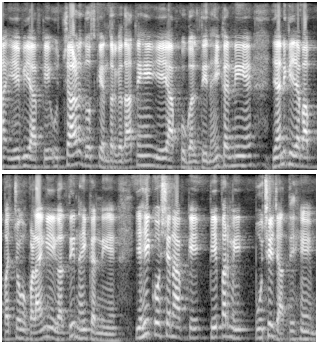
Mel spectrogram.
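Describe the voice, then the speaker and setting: A man's voice: a little high, bright, forceful tone. A young man, teaching an exam-prep lesson and explaining each point with everyday examples.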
